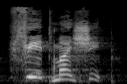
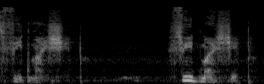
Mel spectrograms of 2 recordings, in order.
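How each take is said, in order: First: "Feed my sheep" slowly drawn out, in full voice; deliberate command. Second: Very low, near-whispered charge; hushed command. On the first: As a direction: proclaim "Feed my sheep" word by word. Repeats the charge to congregation. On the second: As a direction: entrust it in a murmur. Acts Jesus' quiet charge to Peter. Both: Retold or imitated.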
